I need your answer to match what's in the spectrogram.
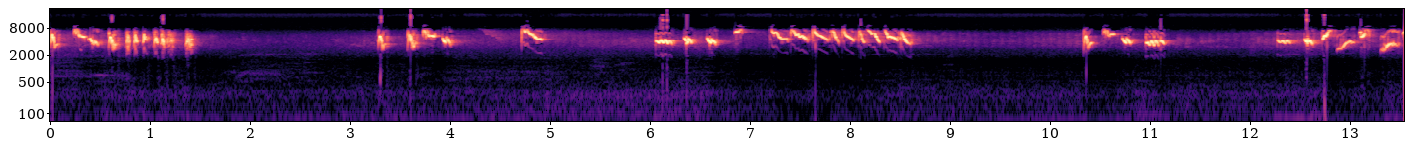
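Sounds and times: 
white-eye twittering and chattering: 0:00.0 - 0:01.5, 0:03.0 - 0:13.5.

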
